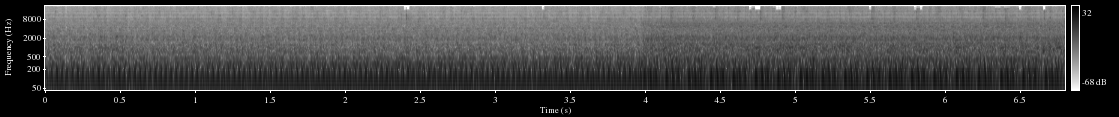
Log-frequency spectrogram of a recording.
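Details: Wheel Horse 520H garden tractor pulled from a tree row, running on fresh gas from a can: steady single-cylinder thump picks up cleanly to a faster, even beat when throttled; runs smoothly on its own.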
